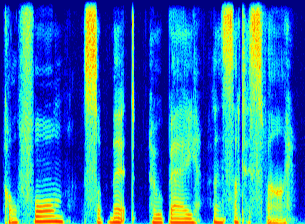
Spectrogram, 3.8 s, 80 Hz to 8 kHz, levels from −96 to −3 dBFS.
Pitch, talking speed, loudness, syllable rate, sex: 150 Hz, 80 wpm, -21 LUFS, 3.2 syllables/s, male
